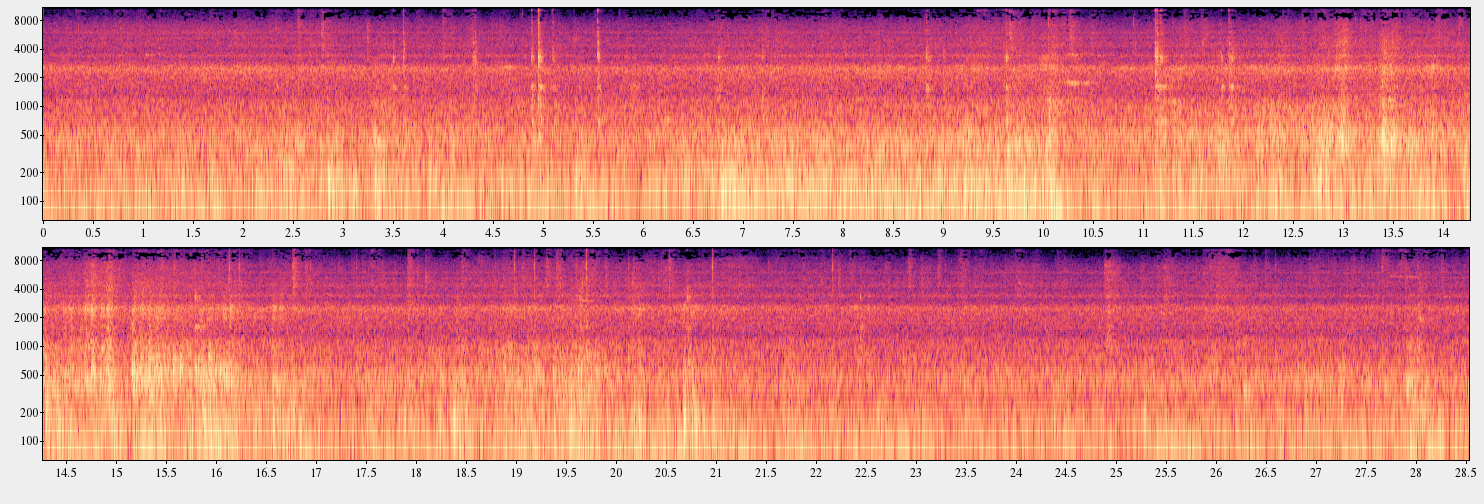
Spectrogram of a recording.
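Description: Korail Mugunghwa-ho passenger train running along the line, heard from inside the carriage: a steady low rumble of wheels on rail with occasional faint clicks. It grows louder for a few seconds about a quarter of the way in.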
